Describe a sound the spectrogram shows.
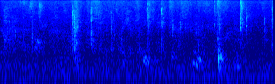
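A seated audience murmurs quietly.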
